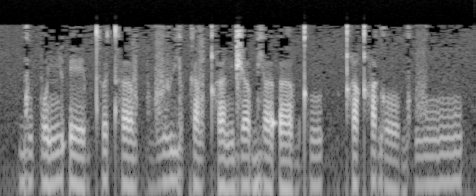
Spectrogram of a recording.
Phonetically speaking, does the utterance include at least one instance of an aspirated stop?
yes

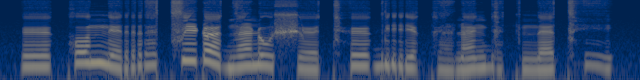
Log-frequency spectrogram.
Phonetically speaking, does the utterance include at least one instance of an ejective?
no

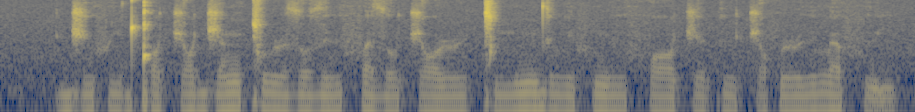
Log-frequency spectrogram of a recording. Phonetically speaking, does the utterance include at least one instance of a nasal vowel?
no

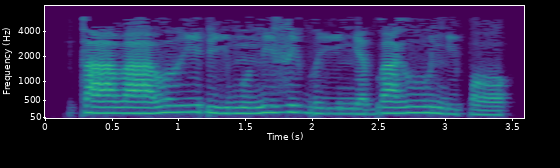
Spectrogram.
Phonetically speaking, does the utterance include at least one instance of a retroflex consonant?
no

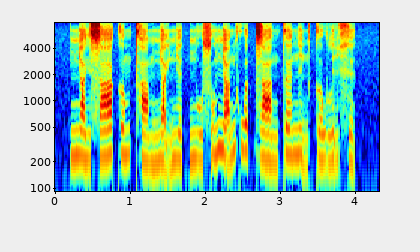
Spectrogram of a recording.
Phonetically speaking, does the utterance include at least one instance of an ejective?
no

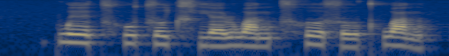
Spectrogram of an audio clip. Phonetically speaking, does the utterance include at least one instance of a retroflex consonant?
yes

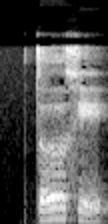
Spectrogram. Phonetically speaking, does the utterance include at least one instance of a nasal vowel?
no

